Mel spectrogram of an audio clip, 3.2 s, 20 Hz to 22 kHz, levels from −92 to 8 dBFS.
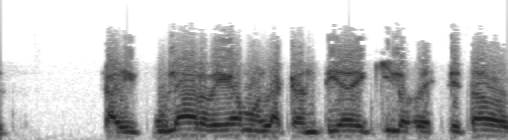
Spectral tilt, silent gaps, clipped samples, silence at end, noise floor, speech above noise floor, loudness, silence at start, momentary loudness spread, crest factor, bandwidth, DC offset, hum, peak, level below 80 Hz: -4.5 dB/octave; none; under 0.1%; 0 s; -61 dBFS; 53 dB; -8 LUFS; 0.65 s; 3 LU; 8 dB; 9.2 kHz; under 0.1%; none; 0 dBFS; -52 dBFS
